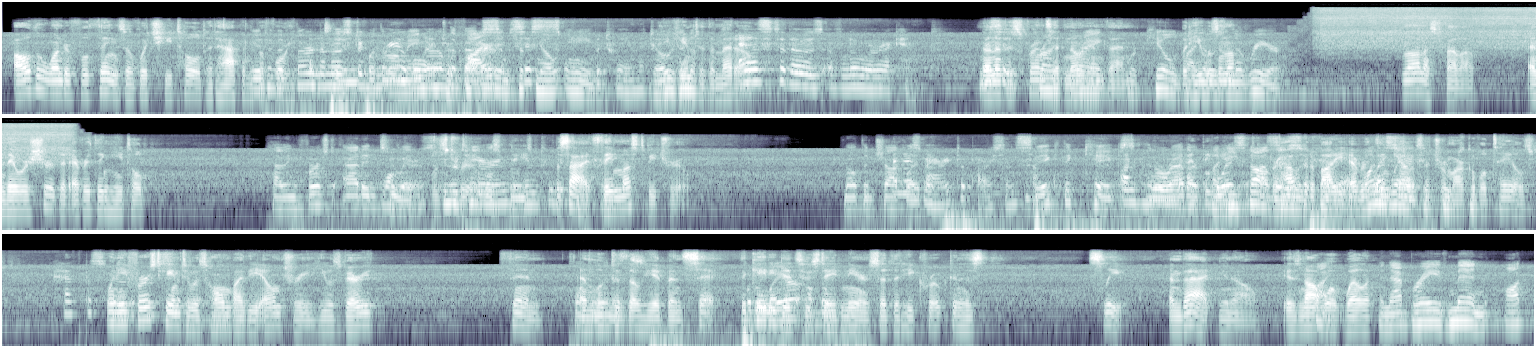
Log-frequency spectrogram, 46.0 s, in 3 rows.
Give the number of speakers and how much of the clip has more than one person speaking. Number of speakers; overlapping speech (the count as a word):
four, about 46%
